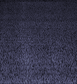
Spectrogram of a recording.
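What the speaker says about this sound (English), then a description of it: "No hay como el sonido del mar." Rough ocean surf with a strong current rolls in as a steady, continuous wash of breaking waves, full and close with no lulls, and no voices over it.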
